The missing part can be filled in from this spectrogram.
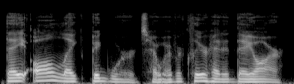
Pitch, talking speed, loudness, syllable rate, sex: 130 Hz, 205 wpm, -17 LUFS, 5.2 syllables/s, female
